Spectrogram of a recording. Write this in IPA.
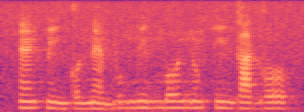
ɛ̃˧k͡pĩ˨ɡo˨nɛ̃˨ bu˨˦mĩ˧ mo˦nũ˧ kĩ˦ ɡa˧ɡo˧

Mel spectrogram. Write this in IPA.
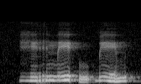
ɦerme ʔṵɓem

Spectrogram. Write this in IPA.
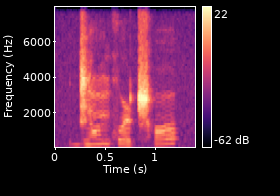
d͡ʑɔ̃ŋχʷə˞ʈ͡ʂʰɔ

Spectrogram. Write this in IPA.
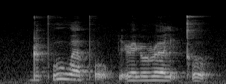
ɖʏpʼuwɜ pʼo̰pḭ ɭiɳuɭœlḭ kʼʊ

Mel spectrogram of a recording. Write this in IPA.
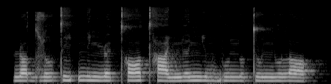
ɳɔdɮut̪iʔn̪iɲ ɳøt̪ʰɔt̪ʰɑ ɲøɲ imbun̪u t̪uɲulɔ

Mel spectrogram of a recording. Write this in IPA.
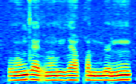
lɔ̃ɡlærɔ̃ lilæqʷɘnːə˞ ɾẽ

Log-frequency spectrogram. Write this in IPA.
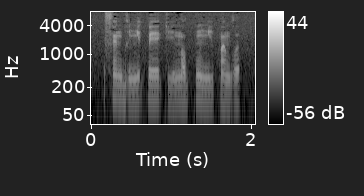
sɛ̃˦ɡ͡bɨ˨ɲɛ˦ k͡peː˦ki˨˦ nɔ˧kʷũ˦˨ɲi˧ pã˨ɡʷə˨˦

